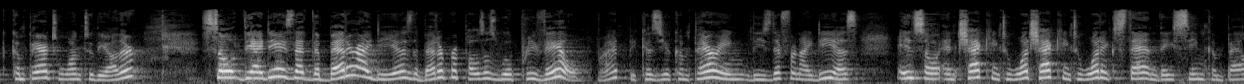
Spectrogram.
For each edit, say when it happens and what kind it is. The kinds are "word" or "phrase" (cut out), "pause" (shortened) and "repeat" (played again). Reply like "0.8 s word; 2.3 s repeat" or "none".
5.9 s pause; 9.4 s word; 10.3 s repeat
